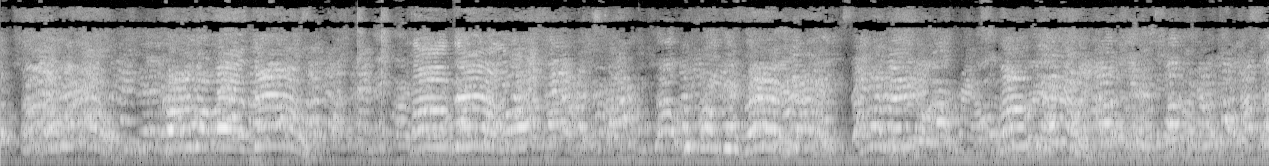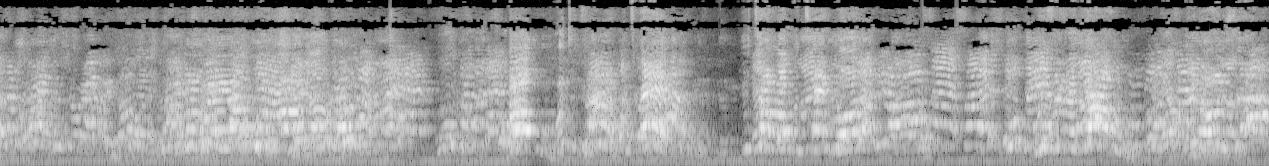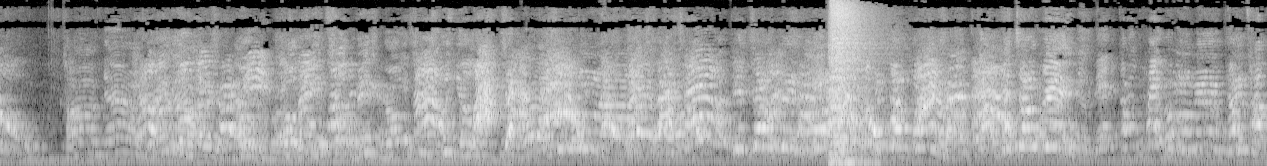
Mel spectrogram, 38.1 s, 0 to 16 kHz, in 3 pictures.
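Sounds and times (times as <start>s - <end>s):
overlapping party chatter: 0.0s - 38.0s
people talking loudly over one another: 0.0s - 38.0s.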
